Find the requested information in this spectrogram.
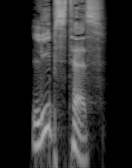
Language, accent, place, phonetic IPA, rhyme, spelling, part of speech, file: German, Germany, Berlin, [ˈliːpstəs], -iːpstəs, liebstes, adjective, De-liebstes.ogg
- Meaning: strong/mixed nominative/accusative neuter singular superlative degree of lieb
